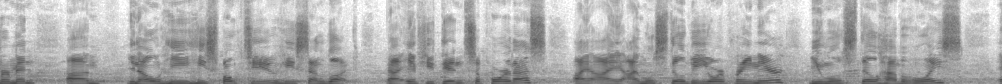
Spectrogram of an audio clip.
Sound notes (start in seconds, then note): none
